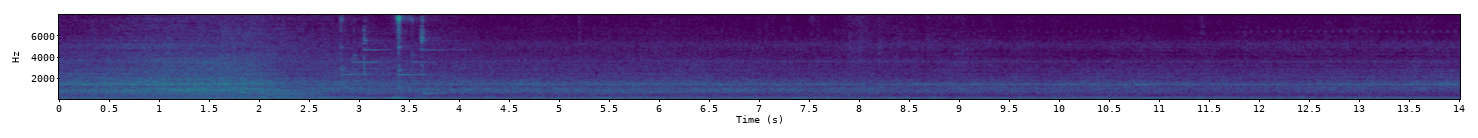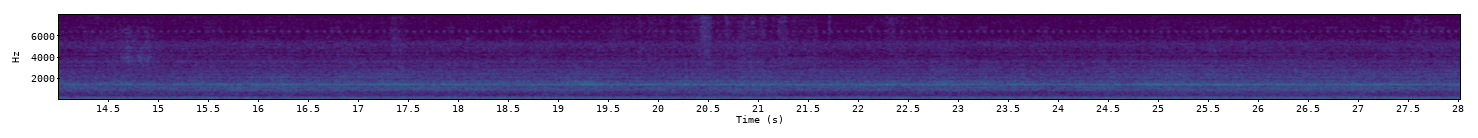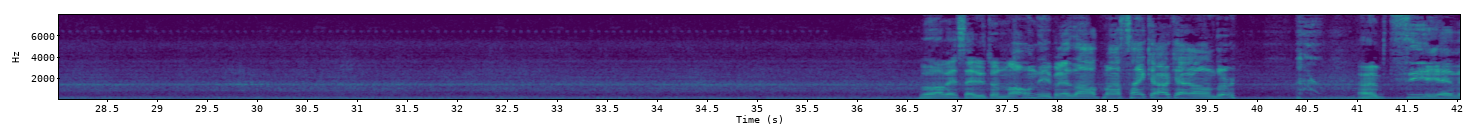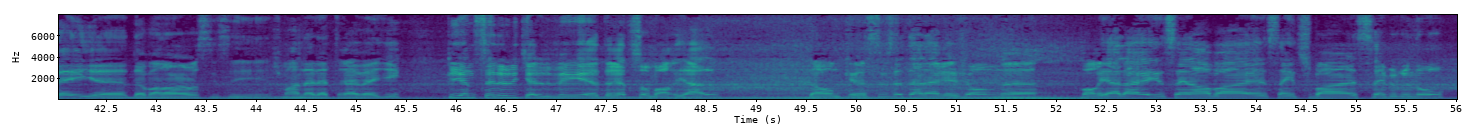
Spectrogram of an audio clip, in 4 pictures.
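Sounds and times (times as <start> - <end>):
vehicle engine idling: 0.0 - 56.0
faint high whine: 2.7 - 5.3.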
